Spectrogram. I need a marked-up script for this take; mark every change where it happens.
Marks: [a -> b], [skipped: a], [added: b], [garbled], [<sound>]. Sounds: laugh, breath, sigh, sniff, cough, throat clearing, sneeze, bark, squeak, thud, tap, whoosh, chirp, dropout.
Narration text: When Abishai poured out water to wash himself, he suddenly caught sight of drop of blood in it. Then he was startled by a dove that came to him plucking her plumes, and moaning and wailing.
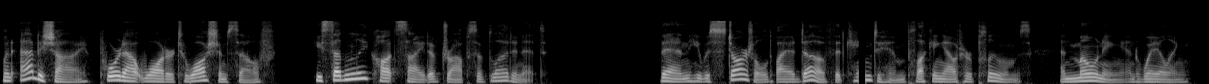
When Abishai poured out water to wash himself, he suddenly caught sight of [drop -> drops] of blood in it. Then he was startled by a dove that came [dropout] to him plucking [added: out] her plumes, and moaning and wailing.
